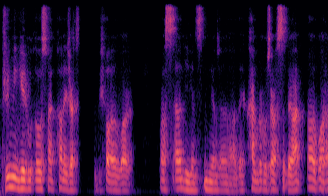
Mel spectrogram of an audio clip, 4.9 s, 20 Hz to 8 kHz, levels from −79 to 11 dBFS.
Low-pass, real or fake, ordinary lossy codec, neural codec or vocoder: 7.2 kHz; fake; none; codec, 16 kHz in and 24 kHz out, 0.6 kbps, FocalCodec, streaming, 2048 codes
